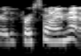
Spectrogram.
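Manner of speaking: dry, sarcastic, tongue-in-cheek delivery. Retelling what they say to people who claim to be the exception: retelling own sarcastic remark. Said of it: "sometimes I'll be sarcastic".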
